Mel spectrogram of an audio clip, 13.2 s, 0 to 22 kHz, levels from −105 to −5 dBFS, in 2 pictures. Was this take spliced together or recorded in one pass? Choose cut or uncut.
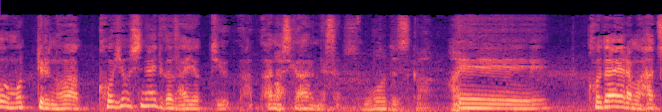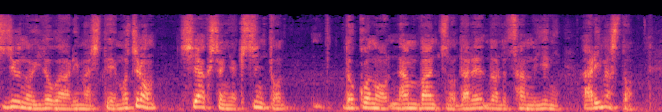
uncut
